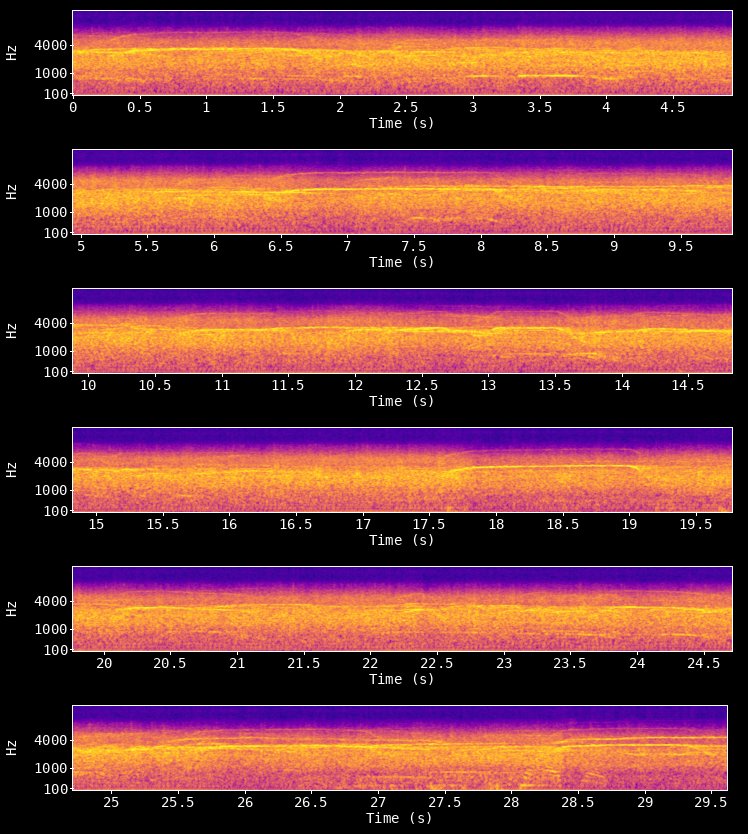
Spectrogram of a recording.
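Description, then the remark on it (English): A large audience applauds George Carlin steadily for about half a minute at the end of his show, a loud, dense wash of clapping that holds at an even level without breaking, with crowd noise mixed in. “Let's give George Carlin a great hand for coming out of the hospital to do this show tonight.”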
